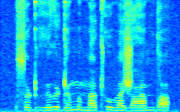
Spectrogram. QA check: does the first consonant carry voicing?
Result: no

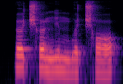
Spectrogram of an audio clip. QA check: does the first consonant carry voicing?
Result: no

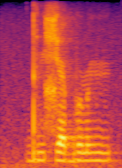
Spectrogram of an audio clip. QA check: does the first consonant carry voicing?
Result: yes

